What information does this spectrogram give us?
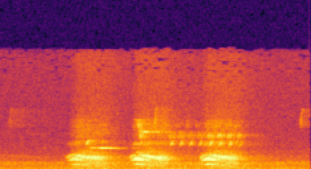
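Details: Carolina chickadee calling at a sunflower-seed feeder in the Great Smoky Mountains. Three loud, harsh, buzzy notes come about half a second apart, with faint high, thin tones running alongside.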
